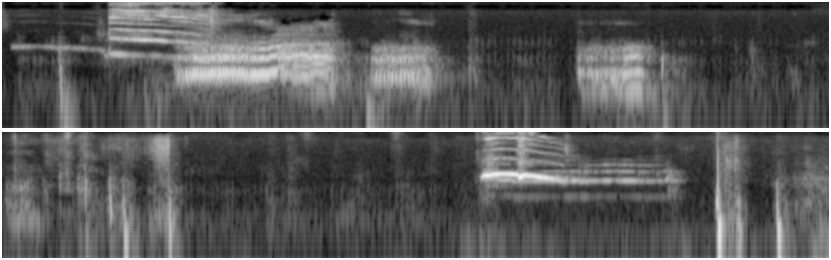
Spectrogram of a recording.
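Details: Abyssinian mother cat with her kittens, making baby-talk calls: a falling chirp, then a cluster of warbling mid-pitched meows, soft clicks and rustles, and a clear rising-then-level meow near the end.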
